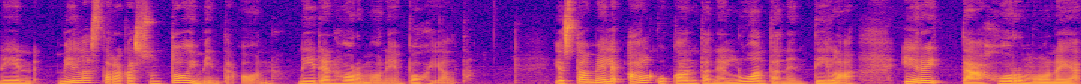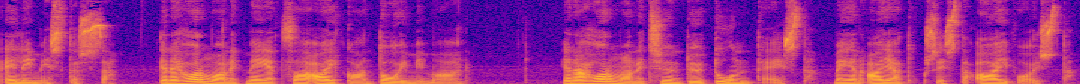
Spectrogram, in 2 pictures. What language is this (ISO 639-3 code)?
fin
